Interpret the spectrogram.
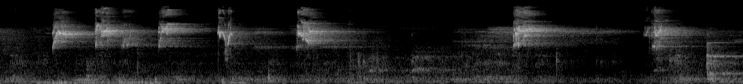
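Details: Lovebirds in a family group calling with a run of sharp, harsh, high chirps, about eight bursts spaced roughly half a second to a second apart, each short and screechy, over a quiet background.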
